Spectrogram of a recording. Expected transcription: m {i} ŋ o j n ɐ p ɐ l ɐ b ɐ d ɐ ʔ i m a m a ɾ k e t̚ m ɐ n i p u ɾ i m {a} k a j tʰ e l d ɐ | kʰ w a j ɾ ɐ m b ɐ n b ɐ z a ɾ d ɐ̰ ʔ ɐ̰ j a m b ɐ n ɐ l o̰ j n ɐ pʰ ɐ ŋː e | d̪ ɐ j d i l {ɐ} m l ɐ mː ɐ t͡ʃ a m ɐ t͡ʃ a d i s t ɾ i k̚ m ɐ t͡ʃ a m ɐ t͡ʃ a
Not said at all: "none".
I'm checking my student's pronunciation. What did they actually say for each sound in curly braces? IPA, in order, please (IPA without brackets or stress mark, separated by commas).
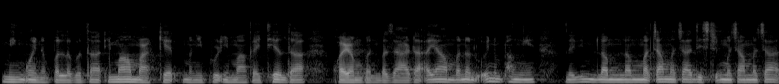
i, a, ɐ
